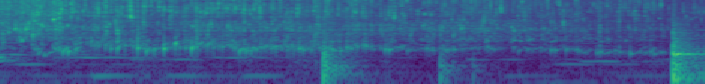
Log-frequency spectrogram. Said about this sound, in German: Ich baue die Arktis. Ich gieße jetzt in die Schüssel die ich hier habe vor mir. Wasser rein.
